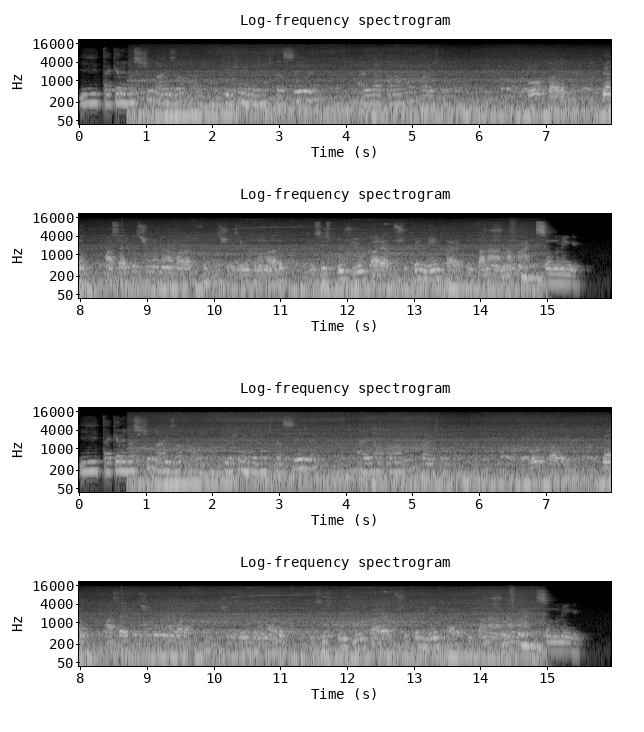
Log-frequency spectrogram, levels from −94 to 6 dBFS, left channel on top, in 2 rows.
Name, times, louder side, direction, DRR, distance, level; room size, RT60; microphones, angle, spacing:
voice 1, 0.0-3.6 4.1-5.8 14.2-14.9, right 1 dB, 10° right, 0.5 m, -30 dB
sound 1, 0.7-15.0, equal, 60° right, 0.6 m, -30 dB
voice 2, 6.7-7.4 7.8-11.2 11.4-15.5, left 2 dB, 65° left, 0.6 m, -29 dB
2.9 x 2.0 x 2.3 m
head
